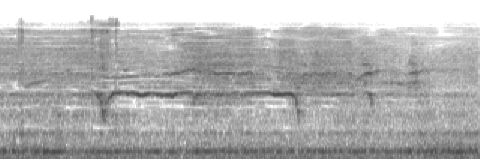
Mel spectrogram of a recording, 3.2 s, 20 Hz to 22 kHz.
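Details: Peregrine falcon nest at De Mortel, 6 May 2009 at 11:28, as the male arrives with prey and feeding begins. Thin, squealing tonal calls hold level, then bend down and back up, over a steady low hum.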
